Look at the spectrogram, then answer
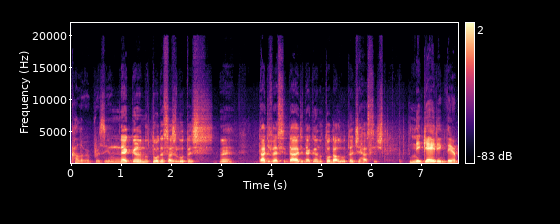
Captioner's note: speaking portuguese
